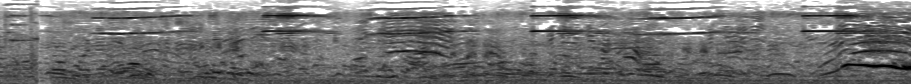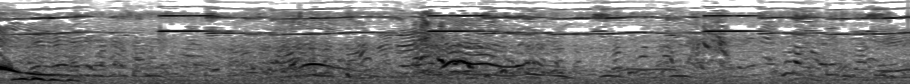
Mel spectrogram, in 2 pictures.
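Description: A swing's chains squeak in a regular rhythm as the swing goes back and forth.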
